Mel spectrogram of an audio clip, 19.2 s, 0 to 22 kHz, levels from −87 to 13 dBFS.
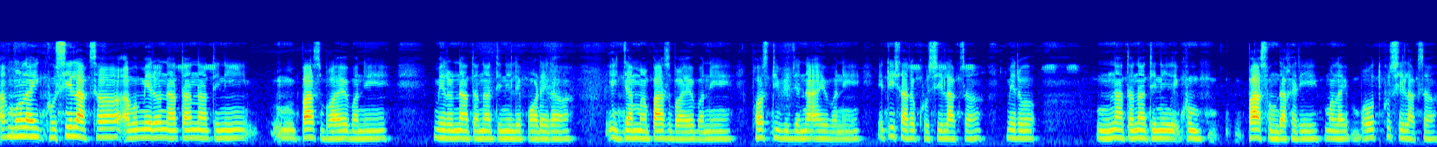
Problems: none marked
